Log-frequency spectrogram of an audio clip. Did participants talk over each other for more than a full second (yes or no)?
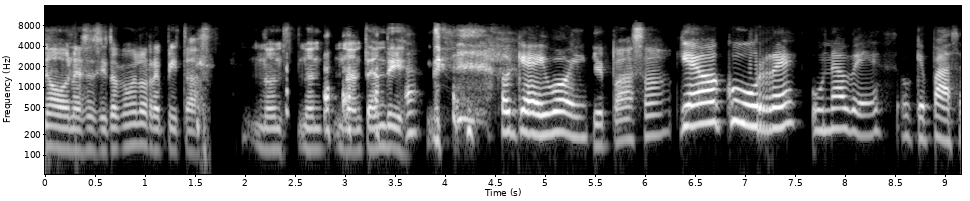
no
